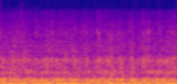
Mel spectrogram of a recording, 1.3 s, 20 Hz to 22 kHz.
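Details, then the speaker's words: 410 non-wing sprint car, 283-5 All Pro methanol engine with Engler-rebuilt injection, fuel turned down to warm up: loud deep loping even idle, no misses or knocks; healthy, small fitting leak found. "Man, this 283-5 All Pro sounds so good."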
